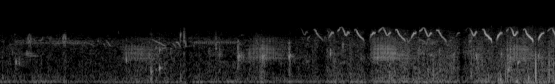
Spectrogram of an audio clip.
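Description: Woodland birds chirping; from about three seconds in, one bird gives a fast run of sharp, high chirps, about five a second. A low steady hum runs underneath.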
